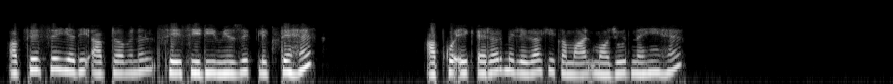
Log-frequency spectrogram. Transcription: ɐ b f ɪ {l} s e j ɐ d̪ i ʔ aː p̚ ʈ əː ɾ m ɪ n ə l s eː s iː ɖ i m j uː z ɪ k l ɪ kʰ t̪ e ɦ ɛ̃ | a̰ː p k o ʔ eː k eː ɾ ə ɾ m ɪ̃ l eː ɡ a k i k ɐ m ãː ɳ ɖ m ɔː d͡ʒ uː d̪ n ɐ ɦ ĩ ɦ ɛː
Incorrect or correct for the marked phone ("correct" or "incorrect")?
incorrect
